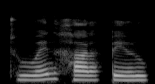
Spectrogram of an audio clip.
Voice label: female garrison, voice napatan civ

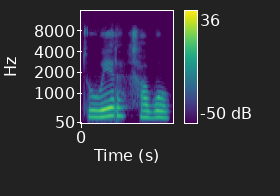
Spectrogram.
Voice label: civ female gather, napatan

